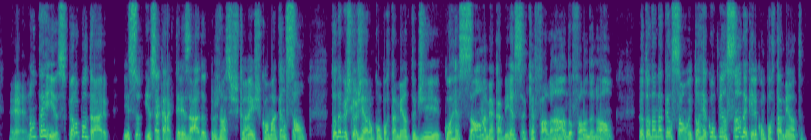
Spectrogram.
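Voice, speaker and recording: Man, Brazilian accent, dog trainer, brisk, dry room, question-and-answer explaining. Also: fairly high pitch, no echo. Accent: Brazilian Portuguese. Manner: explanatory, repeats key phrases, asks and answers own questions. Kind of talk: online training class.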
